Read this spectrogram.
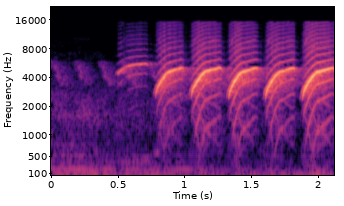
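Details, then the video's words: Canary in rolling 'ngeroll' style, used as a lure to prompt singing: a few soft high notes lead into five loud, evenly spaced notes that rise then fall sharply. "PANCINGAN TERCEPAT dan SUKSES BIKIN KENARI GACOR NGEROLL"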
